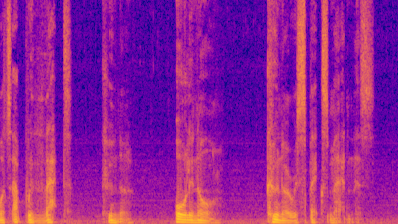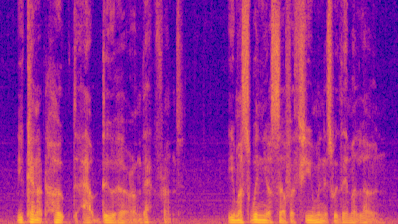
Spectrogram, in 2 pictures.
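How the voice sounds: In a put-on character voice, a man speaks at an extremely low pitch with vocal fry and a husky, rough edge, at a fairly slow pace with long, frequent pauses. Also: ordinary pitch variation, slightly mellow tone.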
